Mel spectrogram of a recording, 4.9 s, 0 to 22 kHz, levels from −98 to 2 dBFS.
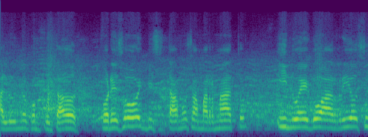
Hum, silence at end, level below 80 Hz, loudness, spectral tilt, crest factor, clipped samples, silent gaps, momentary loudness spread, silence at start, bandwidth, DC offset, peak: none; 0 s; -84 dBFS; -21 LUFS; -5 dB/octave; 16 dB; under 0.1%; none; 10 LU; 0 s; 11.5 kHz; under 0.1%; -4 dBFS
